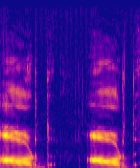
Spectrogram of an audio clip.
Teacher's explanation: আর মিলবে দদের সাথে, দদ হইলো জিব্বার গোড়ার কিনারা উপরের মারি দাঁতের গোড়ায় লাগিয়ে, আর্দ আর্দ এরকম হবে।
